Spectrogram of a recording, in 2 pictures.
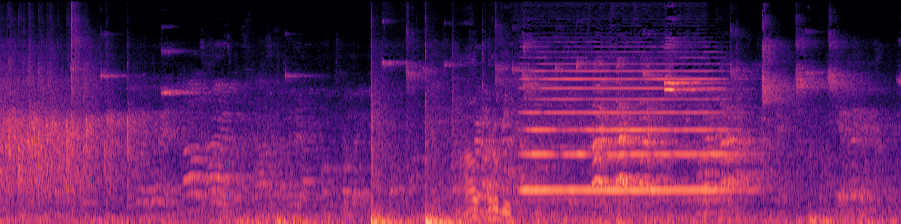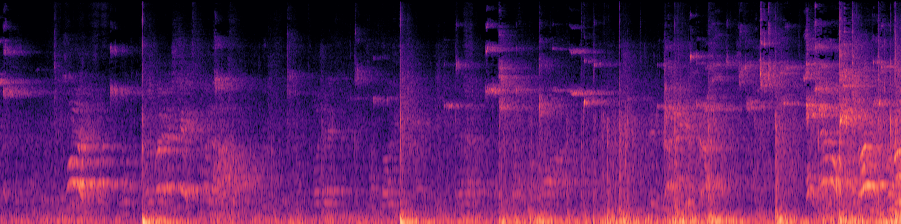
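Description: Basketball thudding on a wooden gym floor as it is bounced, with players' voices echoing around a large sports hall. A steady scoreboard horn sounds for about three seconds, about a third of the way in.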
